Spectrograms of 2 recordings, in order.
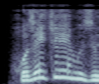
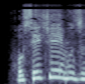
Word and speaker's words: ホセ・ジェイムズ: 合衆国の歌手正しい発音はホゼジェームズだが一般的に日本ではホセジェイムズの表記で浸透しているジャズソウルエレクトロ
